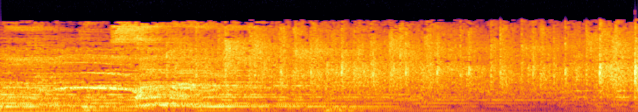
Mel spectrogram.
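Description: A song ends on a held sung note, and guests start clapping about two seconds in. The applause carries on as the music fades.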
